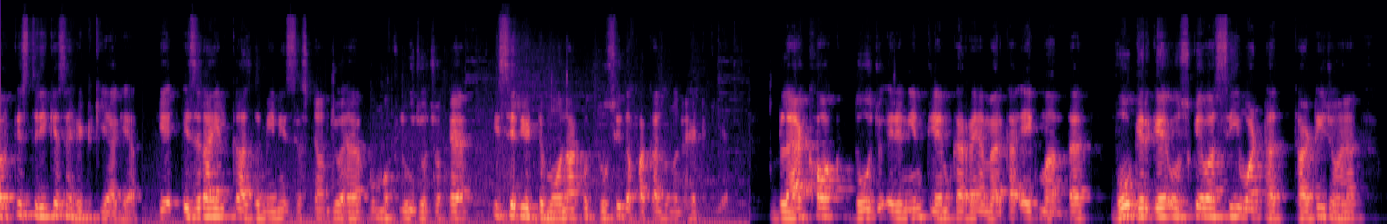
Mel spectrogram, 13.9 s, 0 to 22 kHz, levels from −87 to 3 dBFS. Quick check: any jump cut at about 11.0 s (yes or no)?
no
